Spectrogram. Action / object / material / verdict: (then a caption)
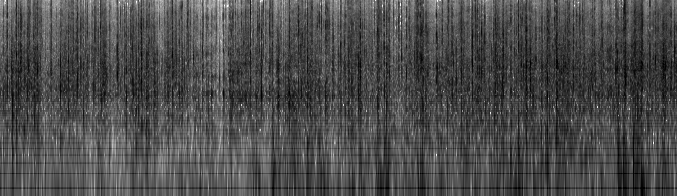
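scrape / thin paper sheet / paper / none. A thin white sheet of wrapping paper is rubbed with fingertips, then gathered up and crinkled by hand. The result is a dense, continuous run of bright, crackling crinkles with sharp little snaps and almost no low end.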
